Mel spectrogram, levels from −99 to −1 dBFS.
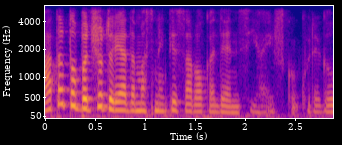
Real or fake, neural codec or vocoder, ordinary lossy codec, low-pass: fake; codec, 24 kHz, 0.9 kbps, WavTokenizer, small release; Opus, 24 kbps; 5.4 kHz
